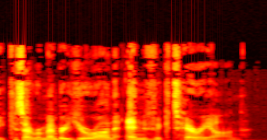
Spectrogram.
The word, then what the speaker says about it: Euron: And I know some people pronounce it differently. Get over it. It's pronounced Euron.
